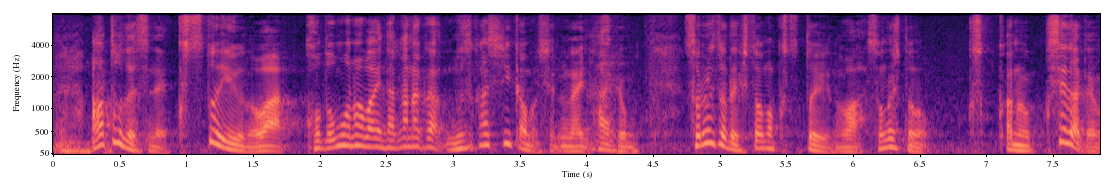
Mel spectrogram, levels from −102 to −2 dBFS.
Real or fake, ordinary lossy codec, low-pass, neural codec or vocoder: fake; none; none; codec, 16 kHz, 4 kbps, FunCodec, trained on Chinese and English, 50 frames a second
